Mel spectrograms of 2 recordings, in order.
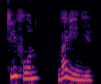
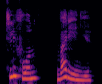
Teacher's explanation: on entend plutôt un E muet à la place d'un «е»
